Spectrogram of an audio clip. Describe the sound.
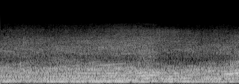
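A snowmobile engine drones as the machine drives through snowy woods on a trail of fluffy snow, a loud, unbroken motor roar that holds an even pitch throughout.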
